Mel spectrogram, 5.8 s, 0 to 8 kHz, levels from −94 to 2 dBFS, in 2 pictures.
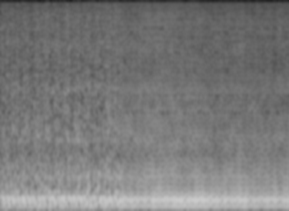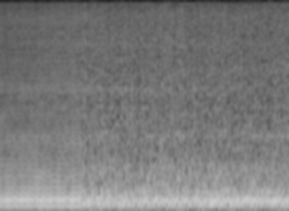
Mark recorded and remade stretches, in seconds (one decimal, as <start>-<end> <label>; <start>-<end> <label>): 0.0-1.2 recorded; 1.2-3.7 remade; 3.7-5.8 recorded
